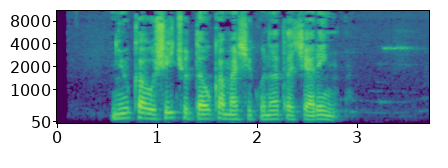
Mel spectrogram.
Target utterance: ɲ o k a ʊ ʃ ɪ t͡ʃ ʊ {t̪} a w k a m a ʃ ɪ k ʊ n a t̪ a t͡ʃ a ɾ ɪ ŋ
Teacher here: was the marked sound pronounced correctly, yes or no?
yes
